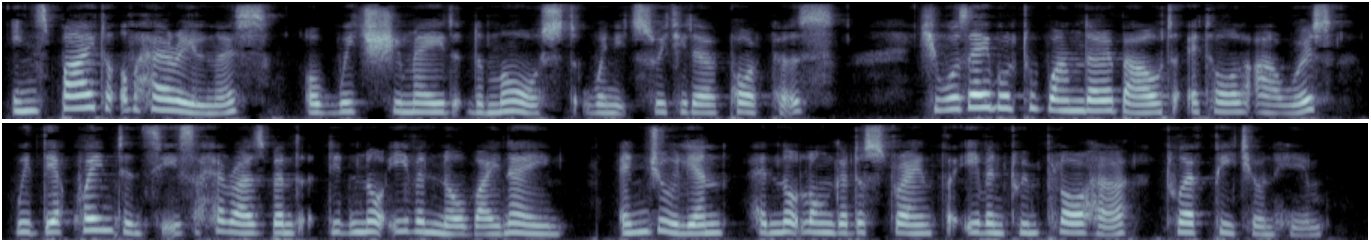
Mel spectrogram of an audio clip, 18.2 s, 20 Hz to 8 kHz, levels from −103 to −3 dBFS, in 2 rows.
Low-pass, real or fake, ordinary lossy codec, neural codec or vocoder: 7.2 kHz; real; MP3, 48 kbps; none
